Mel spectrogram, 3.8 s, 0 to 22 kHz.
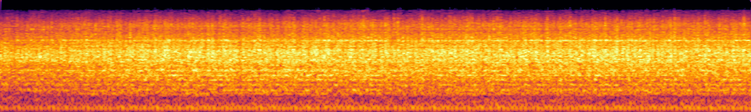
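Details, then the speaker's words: Toyota Soarer (Lexus SC400) 1UZ V8 with a misfire suspected injector-related, idling with hissy top end and uneven ticking about four a second that doesn't settle; noise persists, cause not yet confirmed, injectors to be pulled. "they just run a little bit ritchie's early one they'll let this function relatively fine that noise is still there yeah it is"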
